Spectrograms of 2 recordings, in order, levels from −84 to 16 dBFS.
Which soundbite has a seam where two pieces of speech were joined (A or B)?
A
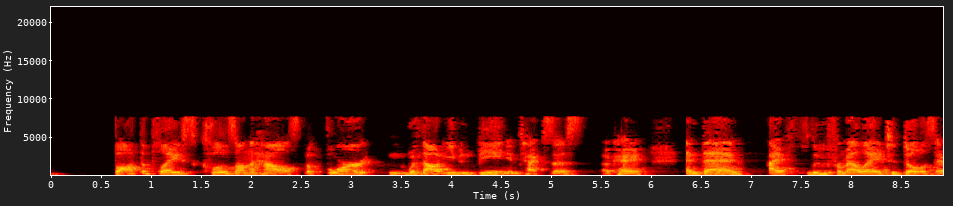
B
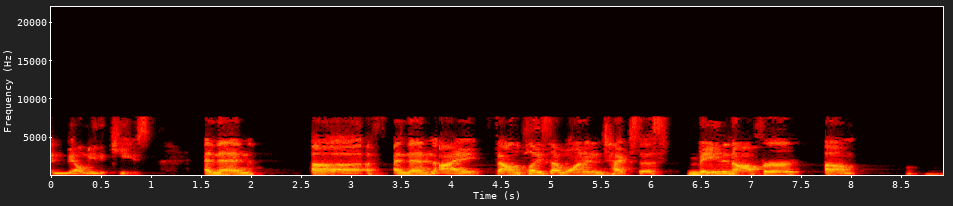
B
